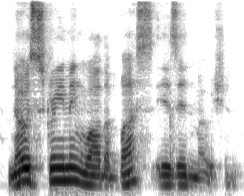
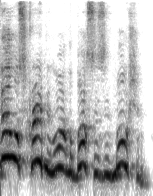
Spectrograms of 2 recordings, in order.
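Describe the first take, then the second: First: It is said in his normal voice. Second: It is said in a Mickey Mouse voice.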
